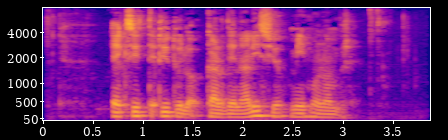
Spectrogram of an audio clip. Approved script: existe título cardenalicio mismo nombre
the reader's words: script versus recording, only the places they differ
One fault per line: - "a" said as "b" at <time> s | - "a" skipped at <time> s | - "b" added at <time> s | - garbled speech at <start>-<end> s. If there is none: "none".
none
